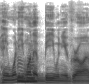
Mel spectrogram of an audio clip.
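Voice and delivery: ordinary talk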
